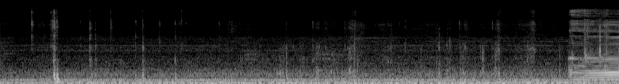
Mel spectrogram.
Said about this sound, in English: I'm fucking shivering right now. It's cold. Car needs to warm up.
